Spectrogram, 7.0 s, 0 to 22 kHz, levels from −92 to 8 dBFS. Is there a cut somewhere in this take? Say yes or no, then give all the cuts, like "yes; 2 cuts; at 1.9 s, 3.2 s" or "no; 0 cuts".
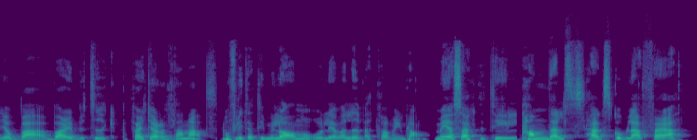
yes; 5 cuts; at 1.3 s, 1.7 s, 2.2 s, 4.3 s, 5.2 s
